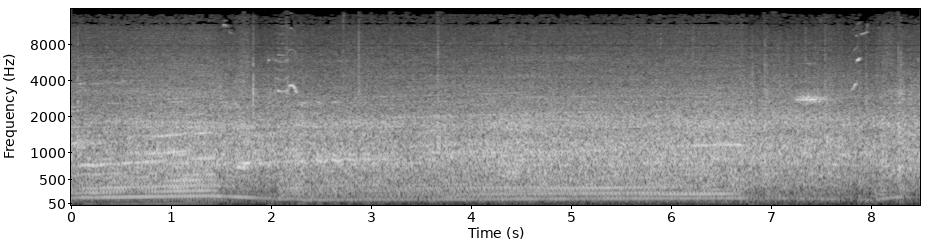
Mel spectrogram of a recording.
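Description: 1978 Datsun 280Z's straight-six engine pulling the car uphill, heard from inside the cabin. The engine note drops about two seconds in as the revs fall, holds steady, then climbs again near the end.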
